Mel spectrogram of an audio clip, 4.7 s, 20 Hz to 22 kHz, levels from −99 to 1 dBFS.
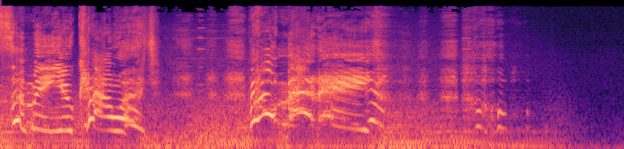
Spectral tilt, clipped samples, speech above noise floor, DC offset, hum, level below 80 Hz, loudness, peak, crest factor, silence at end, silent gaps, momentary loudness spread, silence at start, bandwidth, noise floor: -2 dB/octave; under 0.1%; 31 dB; under 0.1%; none; -34 dBFS; -13 LUFS; -2 dBFS; 14 dB; 0.55 s; none; 15 LU; 0 s; 19.5 kHz; -45 dBFS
